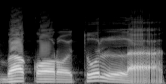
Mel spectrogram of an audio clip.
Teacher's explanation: dengan cara memasukkan tunnya kepada lam dan diganti bunyi suara nunnya menjadi suara lam. Baqaratul la, tapi tidak ditahan. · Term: idgham bila gunnah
